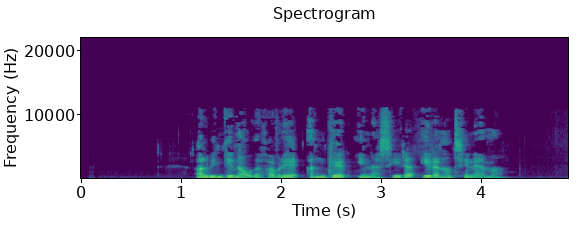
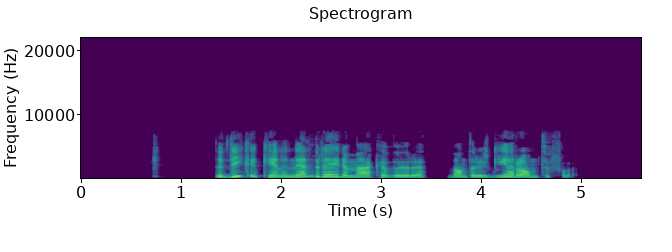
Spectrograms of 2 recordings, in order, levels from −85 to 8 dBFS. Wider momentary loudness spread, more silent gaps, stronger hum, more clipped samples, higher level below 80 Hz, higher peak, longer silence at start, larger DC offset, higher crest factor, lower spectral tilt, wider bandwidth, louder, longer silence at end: about the same, 8 LU vs 10 LU; second, none vs 3.46-3.66 s; neither; neither; second, -72 dBFS vs -66 dBFS; about the same, -2 dBFS vs -4 dBFS; second, 1.15 s vs 1.35 s; neither; about the same, 20 dB vs 18 dB; about the same, -5 dB/octave vs -6 dB/octave; first, 11.5 kHz vs 7.2 kHz; about the same, -20 LUFS vs -19 LUFS; about the same, 0.65 s vs 0.75 s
